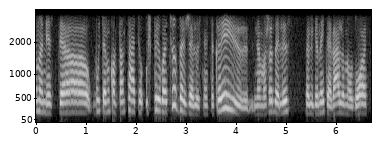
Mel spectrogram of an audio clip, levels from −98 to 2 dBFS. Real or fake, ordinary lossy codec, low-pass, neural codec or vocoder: fake; AAC, 32 kbps; 3.6 kHz; vocoder, 44.1 kHz, 80 mel bands, Vocos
